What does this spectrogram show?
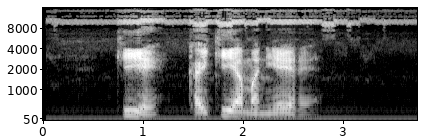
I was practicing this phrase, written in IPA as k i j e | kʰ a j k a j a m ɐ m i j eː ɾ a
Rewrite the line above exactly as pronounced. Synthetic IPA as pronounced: k i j e | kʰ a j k i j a m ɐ n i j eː ɾ e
